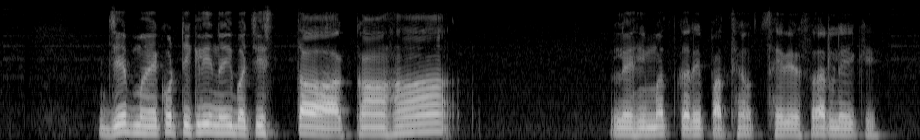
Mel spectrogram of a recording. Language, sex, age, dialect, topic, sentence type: Chhattisgarhi, male, 25-30, Eastern, banking, statement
